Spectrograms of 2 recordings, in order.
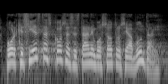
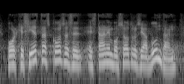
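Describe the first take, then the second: No difference in how they are said.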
